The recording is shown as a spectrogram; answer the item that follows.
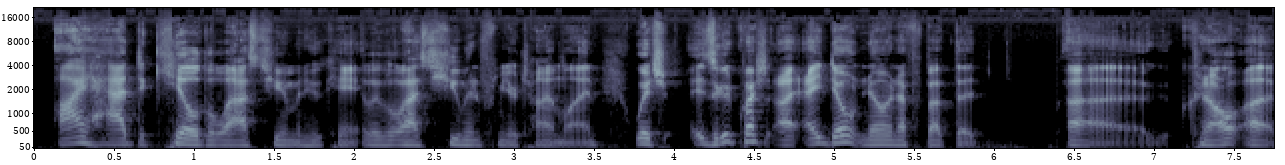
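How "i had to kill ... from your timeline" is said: normal talking voice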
